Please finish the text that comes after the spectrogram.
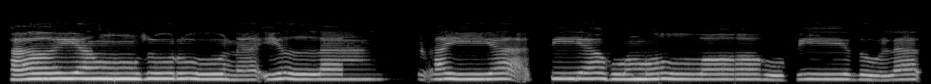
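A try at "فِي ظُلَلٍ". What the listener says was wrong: Fi dhula, lanya nggak panjang ya.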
